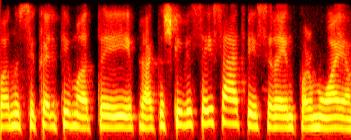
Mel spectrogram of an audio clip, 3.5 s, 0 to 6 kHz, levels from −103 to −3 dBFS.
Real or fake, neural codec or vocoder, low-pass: real; none; 5.4 kHz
